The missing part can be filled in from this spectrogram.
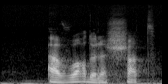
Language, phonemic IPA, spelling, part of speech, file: French, /a.vwaʁ də la ʃat/, avoir de la chatte, verb, Fr-avoir de la chatte.wav
- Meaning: to be damn lucky, to be jammy, to be a jammy git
